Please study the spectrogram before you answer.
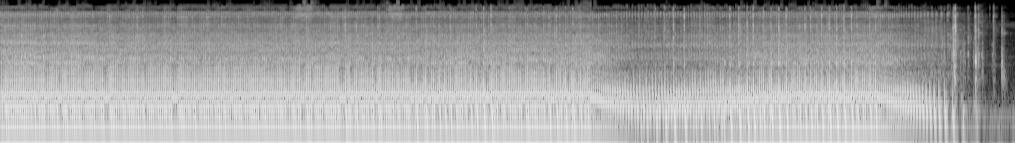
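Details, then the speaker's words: Used RedMax two-stroke edger on non-ethanol fuel with Sea Foam: a high buzzing run that sags, wavers in pitch and dies within seconds. It bogs and stalls; owner suspects a clogged carburetor jet. "he kills it pretty quick"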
